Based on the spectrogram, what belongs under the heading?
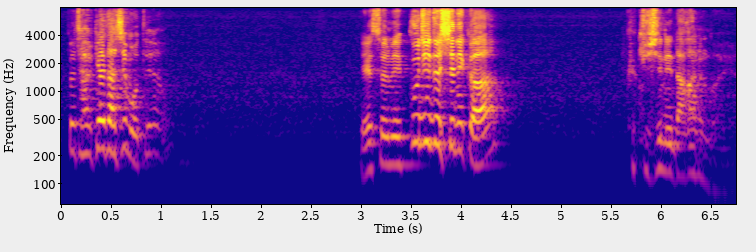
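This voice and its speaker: Emphatic pastor with a higher man's voice. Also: very animated, normal speed. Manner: emphatic, repeats key phrases; swings between loud exhortation and hushed asides. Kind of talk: sermon.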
